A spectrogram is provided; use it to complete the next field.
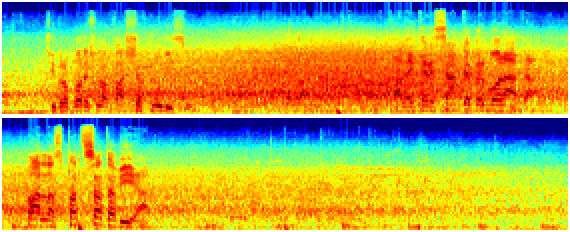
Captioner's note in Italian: Applauso; Applauso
